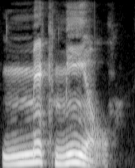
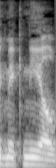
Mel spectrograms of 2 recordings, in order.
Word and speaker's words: McMeel: How is it pronounced? I always get it wrong. It's the Andrews McMeel Syndicate. – I think Andrews McMeel. I think it used to be Universal, and I'm not sure about the corporate ownership, but I believe it's Andrews McMeel. – I used to always say McNeil, which is probably why we never got syndicated.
